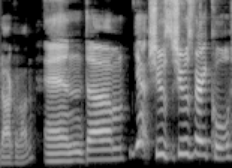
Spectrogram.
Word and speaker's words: Raghavan: He posted a great video with the pronunciation because it is not Ragavan. It is Raghavan, or Raghavan. When you're dealing with names from languages that are not English or not even rooted in Latin, I'm thinking specifically about like Hindi or various other Sanskrit derivative languages, or even like Japanese or something. The vowels are usually going to be pronounced the same in a name. So it's the A's in this are pronounced like with an emphasis on the first syllable.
